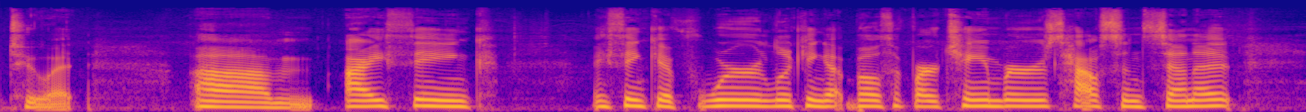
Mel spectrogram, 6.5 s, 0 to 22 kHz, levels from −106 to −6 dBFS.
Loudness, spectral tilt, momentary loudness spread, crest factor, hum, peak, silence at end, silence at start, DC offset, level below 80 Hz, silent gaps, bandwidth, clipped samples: -24 LUFS; -5.5 dB/octave; 10 LU; 16 dB; none; -8 dBFS; 0.4 s; 0.05 s; under 0.1%; -64 dBFS; none; 15.5 kHz; under 0.1%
